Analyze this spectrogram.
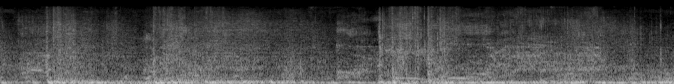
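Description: A shotgun fires in loud, booming blasts.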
